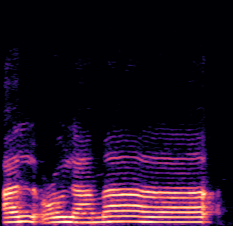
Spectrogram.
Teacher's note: So this hamza, if you just look at the hamza, it has a dhamma, so that will turn into a sukoon, and because of that, you will say al-ulama, like that. Al-ulama, a slight sound of hamza in the end with a sukoon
